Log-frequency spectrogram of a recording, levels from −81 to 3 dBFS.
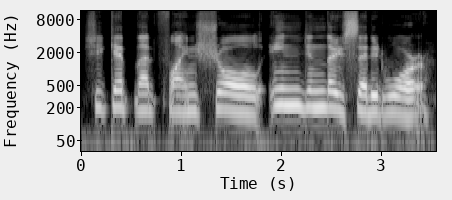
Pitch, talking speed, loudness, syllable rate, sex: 180 Hz, 170 wpm, -14 LUFS, 3.2 syllables/s, male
